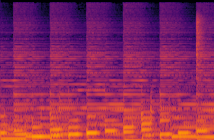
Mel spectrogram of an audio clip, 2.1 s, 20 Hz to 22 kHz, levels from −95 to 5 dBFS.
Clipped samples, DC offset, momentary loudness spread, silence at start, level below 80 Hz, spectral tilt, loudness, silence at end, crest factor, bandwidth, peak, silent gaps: under 0.1%; 3%; 3 LU; 0 s; -36 dBFS; -6 dB/octave; -23 LUFS; 0 s; 14 dB; over 20 kHz; -8 dBFS; none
